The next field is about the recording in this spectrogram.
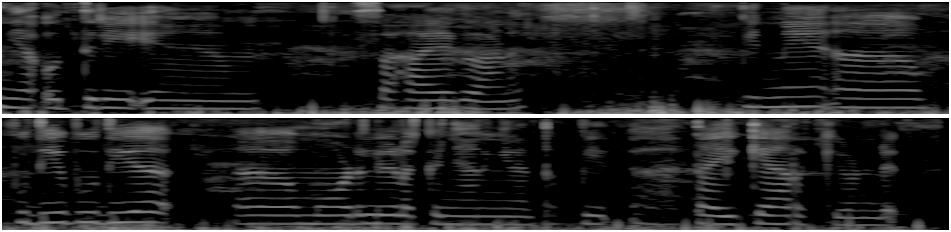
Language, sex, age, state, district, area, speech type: Malayalam, female, 18-30, Kerala, Alappuzha, rural, spontaneous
